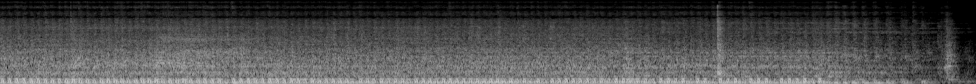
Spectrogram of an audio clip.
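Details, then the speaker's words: Craftsman YT3000 riding mower with a swapped donor engine, on a jumper pack, oil due for a change: small single-cylinder engine runs steady at fast idle during a hydrostatic transmission test, transmission smooth, then shuts down. "That's a win right there. Transmission feels nice and smooth."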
